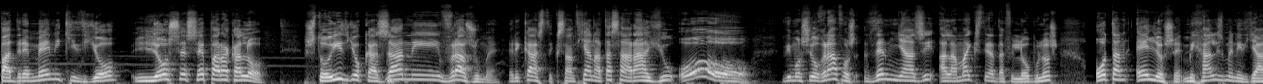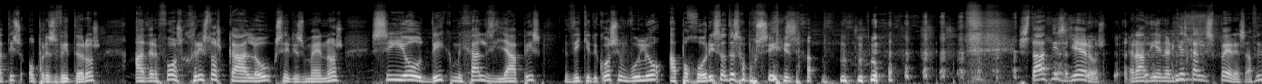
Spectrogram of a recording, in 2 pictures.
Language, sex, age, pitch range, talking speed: Greek, male, 30-49, 130-190 Hz, 100 wpm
